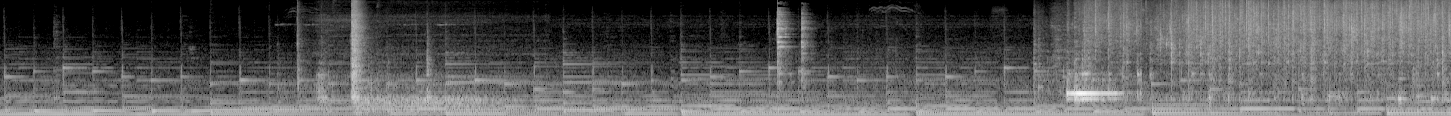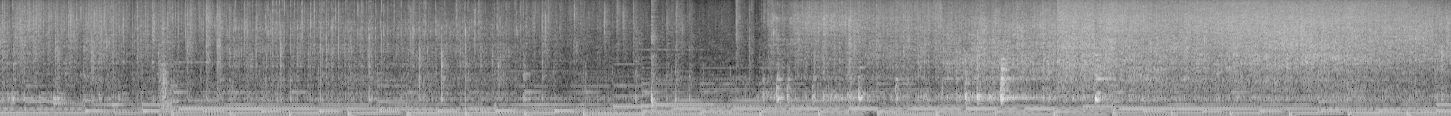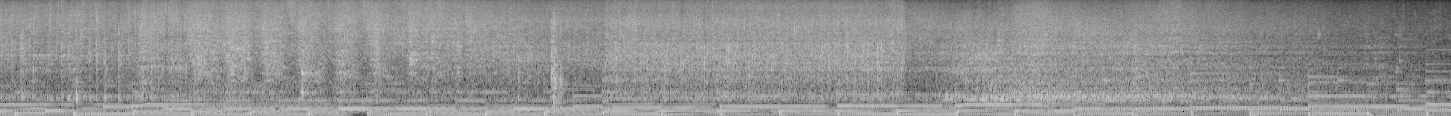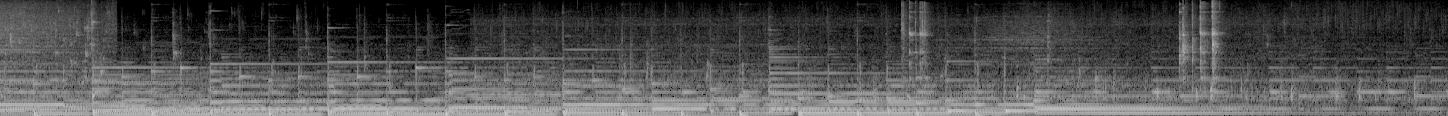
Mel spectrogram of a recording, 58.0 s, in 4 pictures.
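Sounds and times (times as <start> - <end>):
meat sizzling in a pot: 10.6 - 44.7.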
